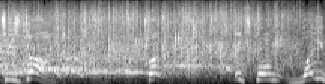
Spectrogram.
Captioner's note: audience cheers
